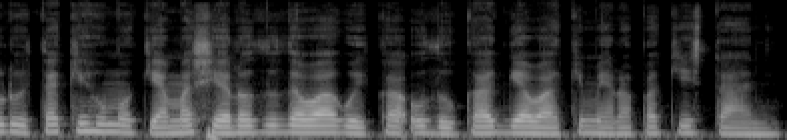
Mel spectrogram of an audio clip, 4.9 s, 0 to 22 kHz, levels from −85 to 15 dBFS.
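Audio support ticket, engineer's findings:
No technical faults found in the speech recording. Nothing to log against any component.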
